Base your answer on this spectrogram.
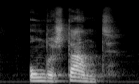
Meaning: written/shown/mentioned below
- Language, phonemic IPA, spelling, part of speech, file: Dutch, /ˈɔndərstaːnt/, onderstaand, adjective, Nl-onderstaand.ogg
